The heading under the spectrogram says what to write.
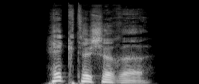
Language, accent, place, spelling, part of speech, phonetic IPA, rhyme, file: German, Germany, Berlin, hektischere, adjective, [ˈhɛktɪʃəʁə], -ɛktɪʃəʁə, De-hektischere.ogg
- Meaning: inflection of hektisch: 1. strong/mixed nominative/accusative feminine singular comparative degree 2. strong nominative/accusative plural comparative degree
